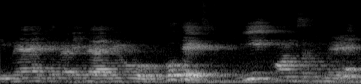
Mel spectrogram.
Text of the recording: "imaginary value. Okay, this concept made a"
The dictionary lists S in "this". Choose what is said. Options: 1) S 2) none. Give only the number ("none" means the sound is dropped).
2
